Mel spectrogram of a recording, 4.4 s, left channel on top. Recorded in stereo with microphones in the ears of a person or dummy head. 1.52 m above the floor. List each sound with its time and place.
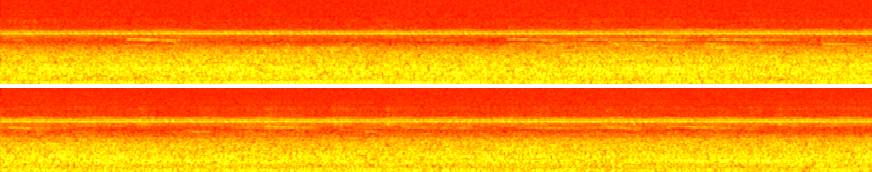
Only background noise.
